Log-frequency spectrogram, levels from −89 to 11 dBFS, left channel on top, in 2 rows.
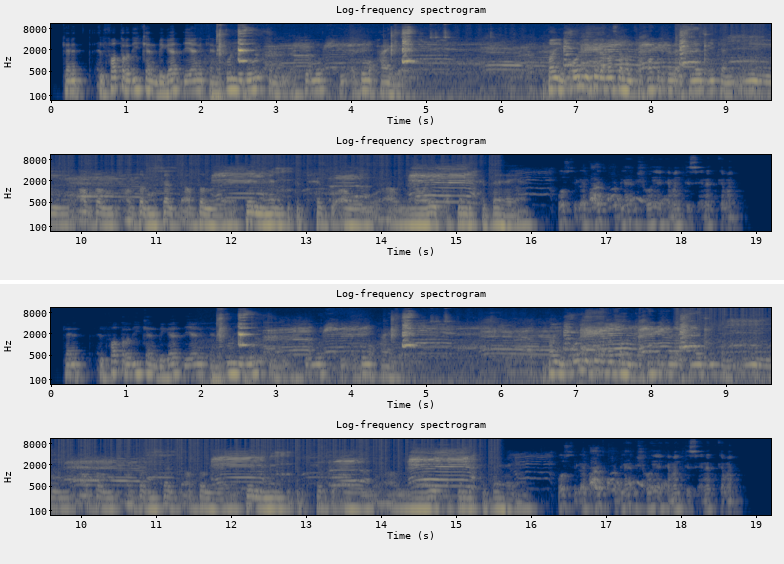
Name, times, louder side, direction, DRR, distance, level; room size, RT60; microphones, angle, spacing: voice 1, 0.2-4.9 6.6-16.0, left 4 dB, 85° left, 0.3 m, -36 dB
sound 1, 1.9-9.7, left 4 dB, 30° left, 0.6 m, -32 dB
Livestock farm animals working animals, 2.7-4.3 4.7-11.3 11.7-13.8 14.3-15.3 15.8-16.2 16.8-17.9, right 2 dB, 60° right, 1.0 m, -38 dB
sound 2, 8.3-15.6, right 5 dB, 90° right, 1.1 m, -48 dB
voice 2, 16.4-18.7, equal, 15° right, 0.6 m, -46 dB
3.8 x 3.1 x 3.4 m
head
